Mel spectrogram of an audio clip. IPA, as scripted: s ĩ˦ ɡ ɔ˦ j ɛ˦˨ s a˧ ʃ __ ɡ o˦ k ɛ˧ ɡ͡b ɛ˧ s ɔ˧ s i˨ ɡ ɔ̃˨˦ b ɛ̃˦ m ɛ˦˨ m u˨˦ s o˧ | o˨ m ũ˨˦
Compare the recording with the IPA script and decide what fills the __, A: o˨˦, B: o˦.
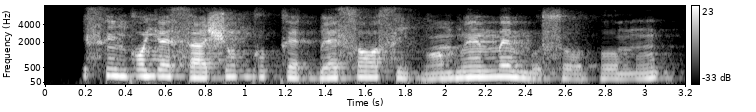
B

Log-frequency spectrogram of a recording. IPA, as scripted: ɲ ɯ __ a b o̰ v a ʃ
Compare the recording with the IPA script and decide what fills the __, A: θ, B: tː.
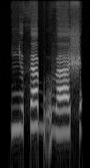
A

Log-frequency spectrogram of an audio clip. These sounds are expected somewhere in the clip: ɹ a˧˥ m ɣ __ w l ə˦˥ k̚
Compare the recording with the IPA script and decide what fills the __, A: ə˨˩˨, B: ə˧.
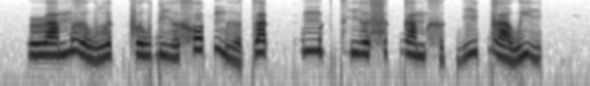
A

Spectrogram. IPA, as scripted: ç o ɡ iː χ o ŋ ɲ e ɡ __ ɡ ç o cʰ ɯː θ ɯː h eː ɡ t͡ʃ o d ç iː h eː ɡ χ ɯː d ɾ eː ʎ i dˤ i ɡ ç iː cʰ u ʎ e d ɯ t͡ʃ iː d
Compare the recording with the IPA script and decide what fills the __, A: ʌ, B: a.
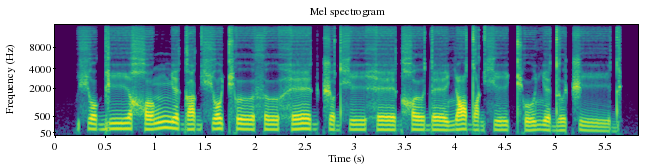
B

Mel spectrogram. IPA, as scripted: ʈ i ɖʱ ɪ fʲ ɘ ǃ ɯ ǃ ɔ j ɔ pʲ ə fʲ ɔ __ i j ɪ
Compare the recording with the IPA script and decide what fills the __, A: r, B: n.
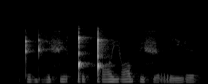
A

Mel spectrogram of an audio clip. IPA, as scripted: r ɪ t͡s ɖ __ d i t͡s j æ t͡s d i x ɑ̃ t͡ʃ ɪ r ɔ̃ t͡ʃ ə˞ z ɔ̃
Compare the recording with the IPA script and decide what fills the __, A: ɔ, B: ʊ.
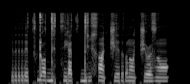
A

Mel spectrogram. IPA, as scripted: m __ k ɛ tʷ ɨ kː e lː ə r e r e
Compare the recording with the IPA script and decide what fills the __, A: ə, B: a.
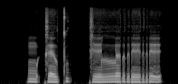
A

